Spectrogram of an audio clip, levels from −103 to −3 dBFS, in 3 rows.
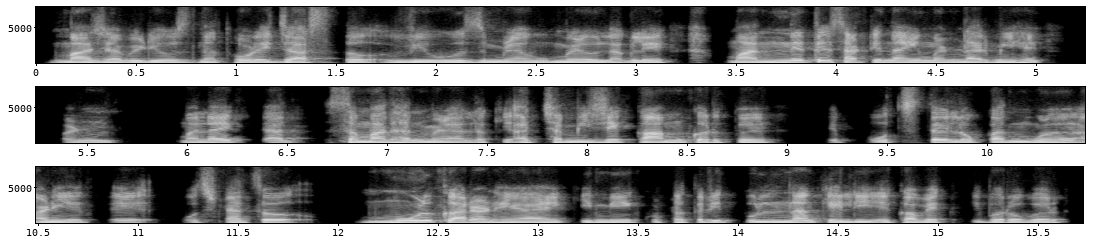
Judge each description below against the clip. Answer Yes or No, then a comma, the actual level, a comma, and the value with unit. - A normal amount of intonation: Yes, average, 3.1 semitones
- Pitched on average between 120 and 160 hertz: Yes, medium, 140 Hz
